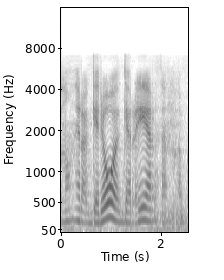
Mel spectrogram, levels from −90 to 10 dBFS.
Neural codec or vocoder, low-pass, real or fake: codec, 16 kHz, about 1 kbps, DyCAST, with the encoder's durations; 7.2 kHz; fake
